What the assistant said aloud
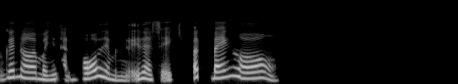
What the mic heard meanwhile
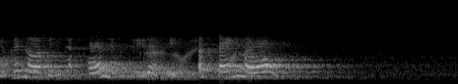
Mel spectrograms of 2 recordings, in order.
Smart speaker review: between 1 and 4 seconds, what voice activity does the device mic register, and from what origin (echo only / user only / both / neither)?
both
